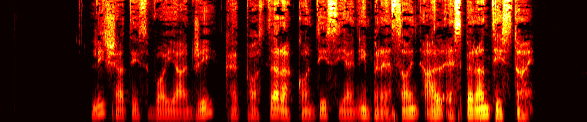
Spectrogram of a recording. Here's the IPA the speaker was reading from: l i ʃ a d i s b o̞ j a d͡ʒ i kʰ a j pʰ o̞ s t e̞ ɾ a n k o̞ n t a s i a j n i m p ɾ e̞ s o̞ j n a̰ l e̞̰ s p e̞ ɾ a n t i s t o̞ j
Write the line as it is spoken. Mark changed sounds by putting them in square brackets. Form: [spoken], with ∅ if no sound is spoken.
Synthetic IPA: l i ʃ a [t] i s [v] o̞ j a d͡ʒ i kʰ a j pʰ o̞ s t e̞ ɾ a [∅] k o̞ n t [i] s i a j n i m p ɾ e̞ s o̞ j n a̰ l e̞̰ s p e̞ ɾ a n t i s t o̞ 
